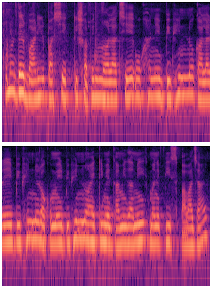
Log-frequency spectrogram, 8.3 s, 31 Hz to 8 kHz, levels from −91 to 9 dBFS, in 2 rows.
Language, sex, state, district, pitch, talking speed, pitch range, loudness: Bengali, female, West Bengal, North 24 Parganas, 180 Hz, 160 wpm, 170-190 Hz, -18 LUFS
